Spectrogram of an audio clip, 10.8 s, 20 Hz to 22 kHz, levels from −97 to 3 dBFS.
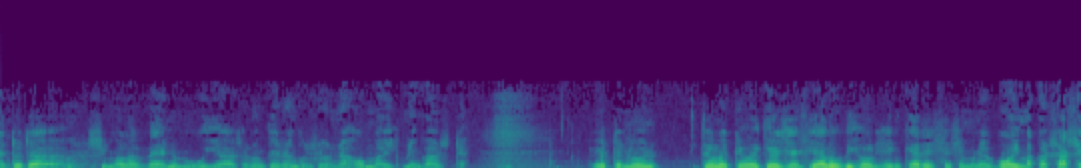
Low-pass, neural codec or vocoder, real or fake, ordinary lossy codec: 19.8 kHz; none; real; MP3, 48 kbps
